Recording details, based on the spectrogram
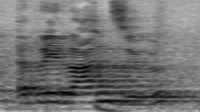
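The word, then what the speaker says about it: Rirhandzu: The pronunciation for this word, especially my mom's name, so shout out to my mom, it's Riranzu, which means love.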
